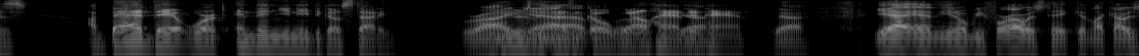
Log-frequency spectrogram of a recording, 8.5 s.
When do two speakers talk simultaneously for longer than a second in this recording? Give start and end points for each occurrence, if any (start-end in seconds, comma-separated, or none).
3.6-5.3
